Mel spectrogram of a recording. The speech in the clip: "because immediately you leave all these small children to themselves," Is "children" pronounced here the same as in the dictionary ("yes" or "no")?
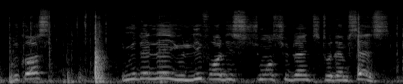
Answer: no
